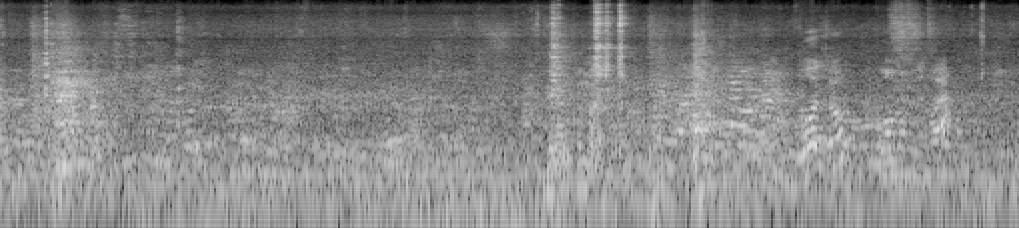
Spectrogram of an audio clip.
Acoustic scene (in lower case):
crowded indoor space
